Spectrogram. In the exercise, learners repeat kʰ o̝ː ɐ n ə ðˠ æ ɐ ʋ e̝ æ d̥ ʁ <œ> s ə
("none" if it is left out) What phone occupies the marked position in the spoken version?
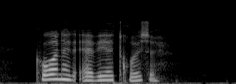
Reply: œ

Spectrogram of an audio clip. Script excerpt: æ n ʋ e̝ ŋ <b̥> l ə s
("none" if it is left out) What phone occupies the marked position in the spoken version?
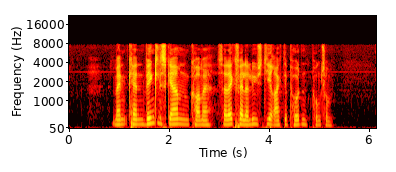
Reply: ɡ̥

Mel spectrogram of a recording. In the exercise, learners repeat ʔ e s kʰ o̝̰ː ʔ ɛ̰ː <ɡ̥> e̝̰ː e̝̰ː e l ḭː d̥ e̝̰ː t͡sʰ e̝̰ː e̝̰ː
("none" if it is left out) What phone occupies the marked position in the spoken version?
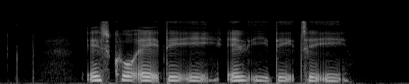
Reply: d̥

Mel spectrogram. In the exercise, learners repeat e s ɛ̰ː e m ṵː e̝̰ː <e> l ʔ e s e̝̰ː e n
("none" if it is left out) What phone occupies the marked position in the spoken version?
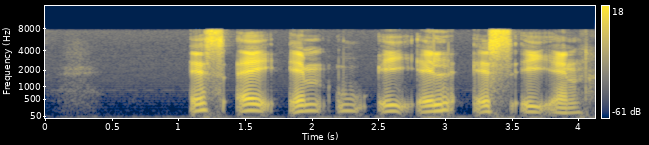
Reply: e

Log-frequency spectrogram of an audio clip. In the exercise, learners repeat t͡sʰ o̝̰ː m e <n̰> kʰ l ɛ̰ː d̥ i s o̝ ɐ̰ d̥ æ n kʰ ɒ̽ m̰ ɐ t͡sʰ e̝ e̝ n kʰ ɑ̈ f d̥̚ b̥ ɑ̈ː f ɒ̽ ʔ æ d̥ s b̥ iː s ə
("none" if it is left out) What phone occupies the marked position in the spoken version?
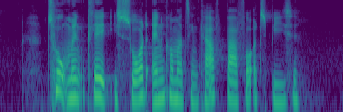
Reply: n̰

